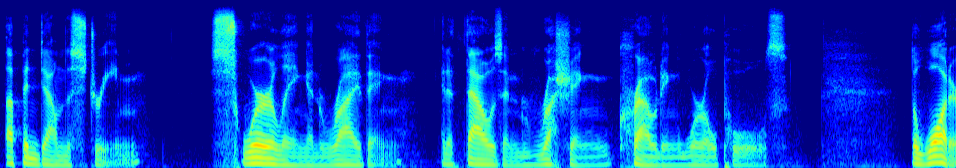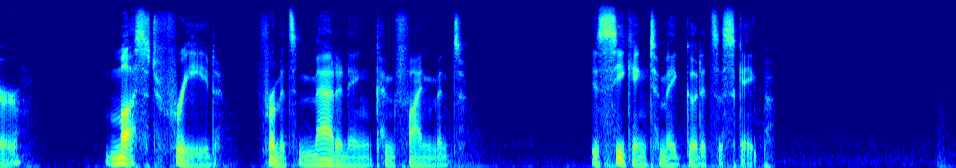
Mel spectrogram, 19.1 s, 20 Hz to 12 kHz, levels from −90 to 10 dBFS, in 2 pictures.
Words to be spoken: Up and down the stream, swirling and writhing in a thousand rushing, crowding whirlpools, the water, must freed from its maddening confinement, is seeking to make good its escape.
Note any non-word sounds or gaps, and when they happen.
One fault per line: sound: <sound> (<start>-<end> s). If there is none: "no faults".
no faults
